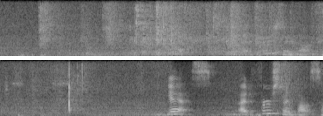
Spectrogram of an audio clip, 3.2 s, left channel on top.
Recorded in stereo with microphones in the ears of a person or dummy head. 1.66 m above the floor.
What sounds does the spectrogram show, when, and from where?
1.7 s a woman speaking: 50° right (ahead or behind), 1.5 m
